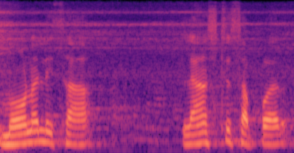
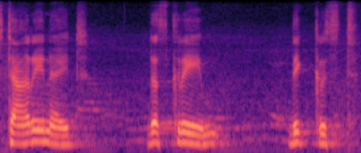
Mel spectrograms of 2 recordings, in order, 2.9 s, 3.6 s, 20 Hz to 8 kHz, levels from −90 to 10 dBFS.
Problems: constant background noise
